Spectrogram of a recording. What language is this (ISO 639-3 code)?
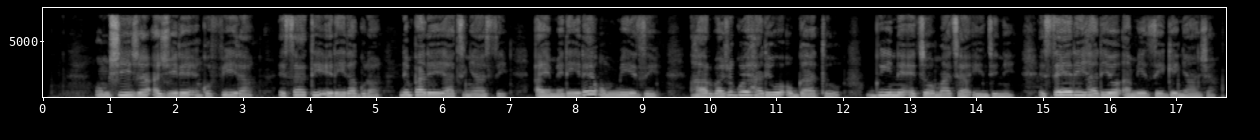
nyn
